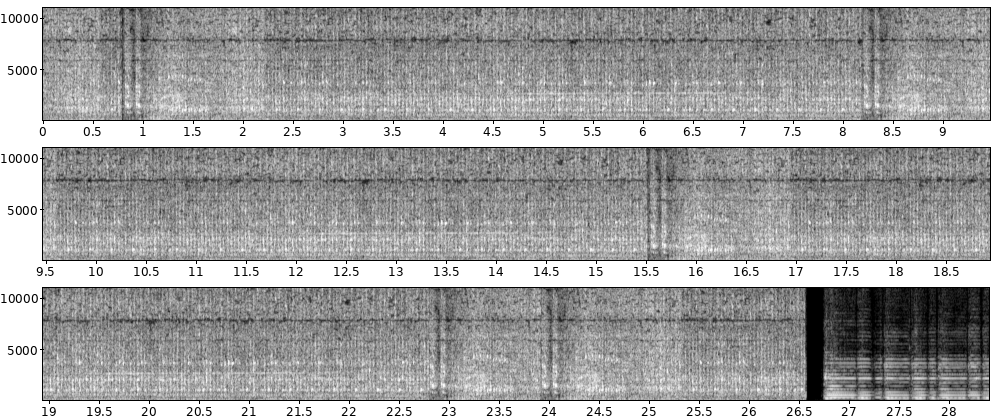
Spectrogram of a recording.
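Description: Steady tractor engine sound that dips briefly about every seven seconds, as a loop does. Near the end it cuts off suddenly and fiddle and banjo music starts.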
